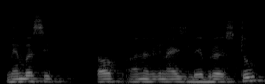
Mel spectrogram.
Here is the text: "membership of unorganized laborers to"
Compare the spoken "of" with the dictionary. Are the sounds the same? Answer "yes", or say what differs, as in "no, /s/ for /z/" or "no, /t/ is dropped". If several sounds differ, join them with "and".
no, /p/ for /v/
